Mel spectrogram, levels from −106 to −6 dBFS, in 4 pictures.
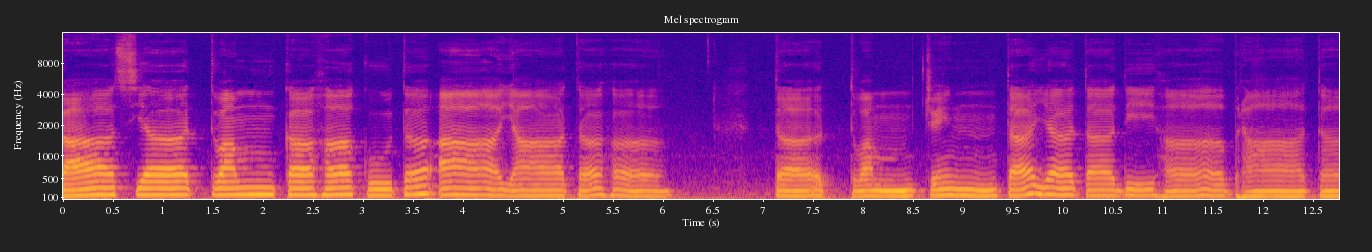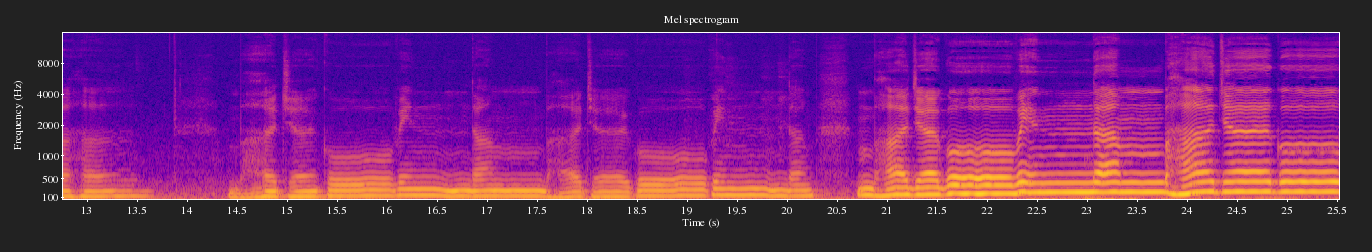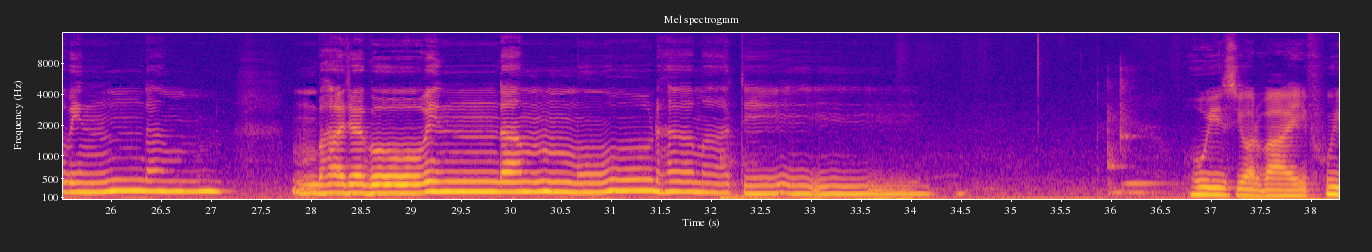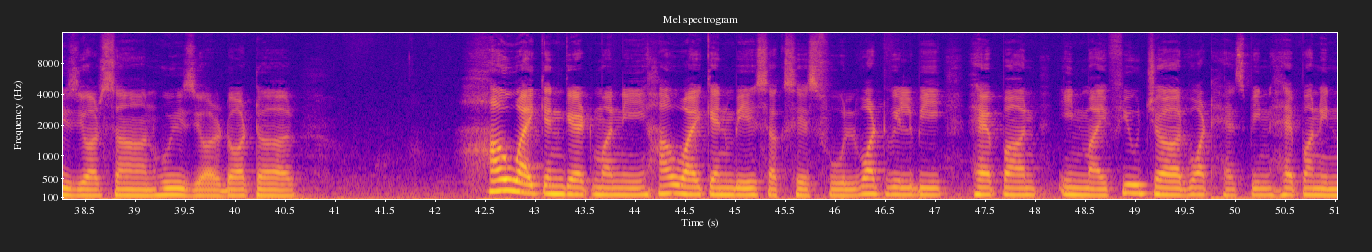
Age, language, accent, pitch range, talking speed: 20-39, Hindi, native, 120-170 Hz, 60 wpm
